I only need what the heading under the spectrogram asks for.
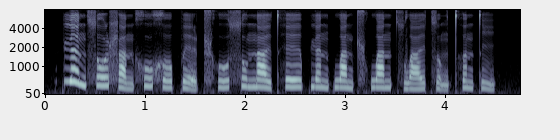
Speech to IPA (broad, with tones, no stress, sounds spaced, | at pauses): p ɥ ɛ˥˩ n s o˥ ʊ̯ ʂ a̰˨˩ n x u˥ x ɤ˧˥ p ḛ˨˩ ɪ̯ ʈ͡ʂʰ u˧˥ s u˥˧ n̪ a˥˩ ɪ̯ t̪ʰ e˥ ɪ̯ p ɥ ɛ˥˧ n p w a˥˩ n ʈ͡ʂʰ w a˥ n t͡s w a˧˥ ɪ̯ t͡s ʊ̰˨˩ ŋ t̪ʰ ə˥˧ n t̪ i˥˩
